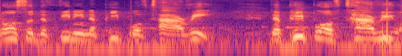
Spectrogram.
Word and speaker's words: Tyre: defeating the people of Tyre. The people of Tyre, or Tyre, pronounced Tyra by some people, was the people that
